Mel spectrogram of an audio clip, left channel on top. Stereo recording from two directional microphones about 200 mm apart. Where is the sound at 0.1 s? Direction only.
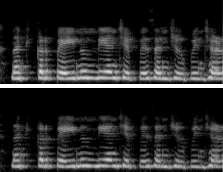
15° left (ahead or behind).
